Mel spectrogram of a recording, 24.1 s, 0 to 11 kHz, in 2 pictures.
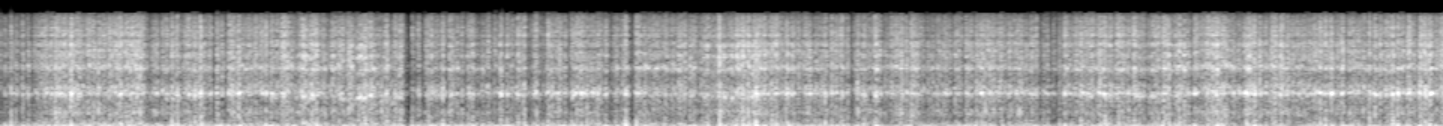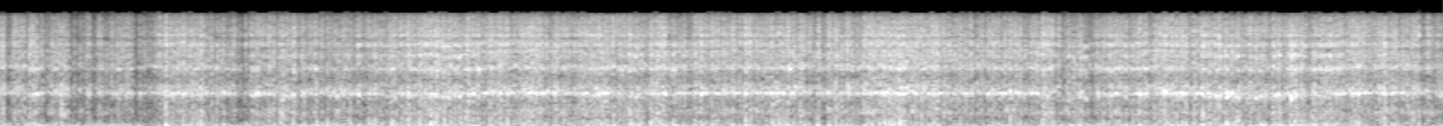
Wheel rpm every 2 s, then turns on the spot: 230, 220, 220, 230, 230, 230, 230, 220, 230, 230, 220, 210.
none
